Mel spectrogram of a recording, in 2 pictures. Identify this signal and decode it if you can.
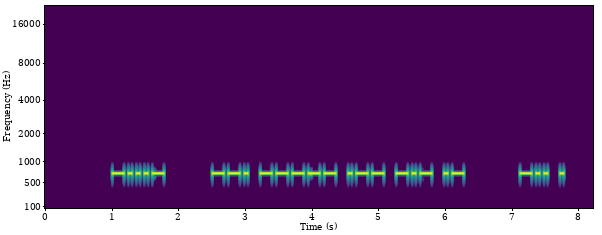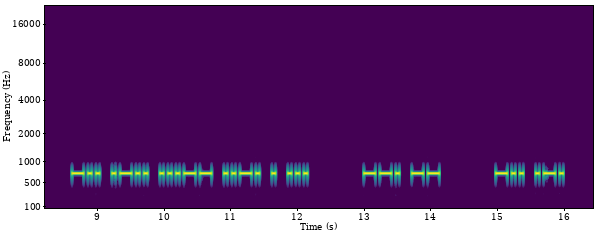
Morse code, heard as a keyed tone, about 20 wpm, 700 Hz. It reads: <BT> G0WKA DE DL3FES GM DR
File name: UK MASTER QSOs TRAINING / 20WPM / UK MASTER QSOs 0026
